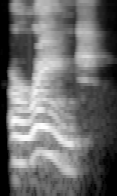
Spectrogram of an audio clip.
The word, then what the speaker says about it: arrange: is the stressed syllable arrange arrange arrange range is the stress syllable let's look at some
